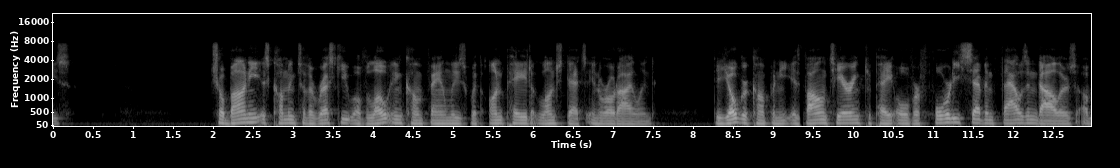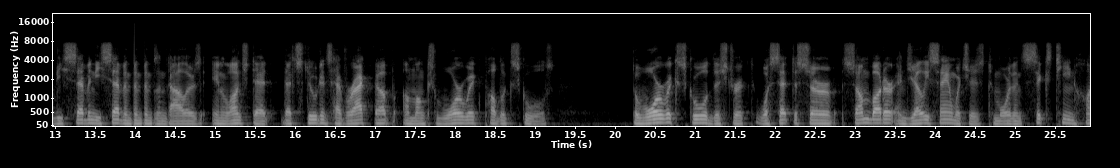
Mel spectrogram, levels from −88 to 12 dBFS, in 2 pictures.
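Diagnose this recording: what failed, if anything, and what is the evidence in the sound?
Lost AMR speech frames, network/codec stage: at 9.34 to 9.40 s, just after "yogurt company is", about 40 ms of speech dips and warbles, which fits two concealed frames. At 16.97 to 17.09 s, after "debt that students have", a briefer glitch fits one lost frame. On a spectrogram the harmonics freeze and smear, then fade in energy before normal speech resumes.

CD stuck on one turn, storage/playback stage: from 13.99 to 14.24 s a 128 ms slice plays twice in a fast, even stutter. The waveform shows identical repeated blocks separated by tiny mute gaps, where the laser jumped back one track at the same point on the disc.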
